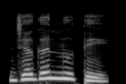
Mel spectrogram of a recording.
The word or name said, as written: ಜಗನ್ನುತ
